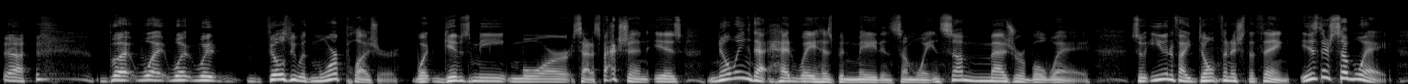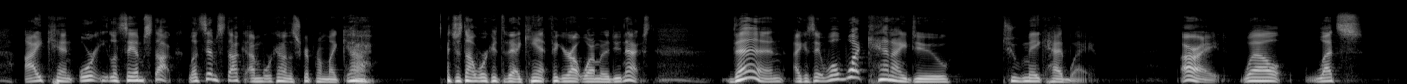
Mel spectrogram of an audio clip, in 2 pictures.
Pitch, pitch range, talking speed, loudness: 160 Hz, 135-190 Hz, 195 wpm, -21 LUFS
